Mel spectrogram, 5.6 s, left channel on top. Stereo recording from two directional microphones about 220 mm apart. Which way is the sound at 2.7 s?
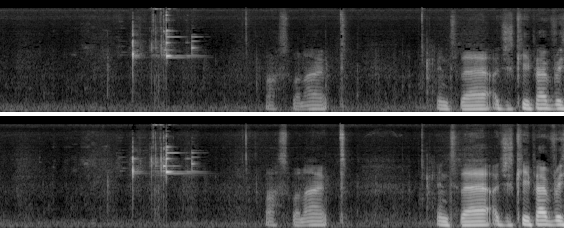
40° right (ahead or behind).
